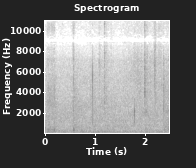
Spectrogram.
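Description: Low steady background noise with a few faint light clicks from a hand handling a metal engine mount bracket on an engine block.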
